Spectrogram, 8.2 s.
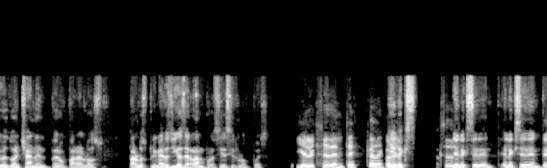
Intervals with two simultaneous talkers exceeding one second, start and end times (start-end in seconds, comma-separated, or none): none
